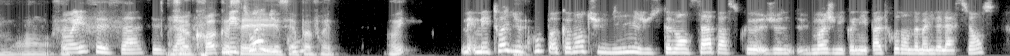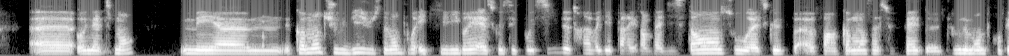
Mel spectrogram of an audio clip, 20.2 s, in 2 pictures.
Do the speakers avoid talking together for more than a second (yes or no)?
no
